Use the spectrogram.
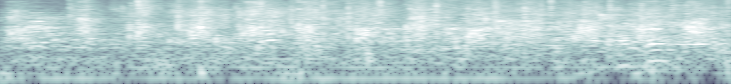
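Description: Sustained applause from an audience, a dense, steady patter of many hands clapping at an even loudness throughout, with no break and no voices rising above it.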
